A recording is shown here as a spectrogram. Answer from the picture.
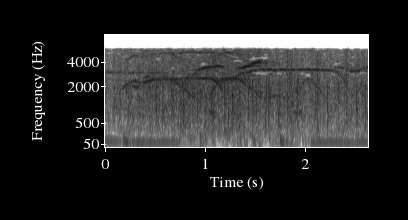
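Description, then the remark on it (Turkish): A crowd applauds steadily for a few seconds, a dense wash of clapping hands at moderate volume, with a faint high whistle-like tone threading through it; the applause is sent to actress Serra Yılmaz for her stage performance. “Biz de buradan oyundaki performansından ötürü, Türkiye'ye katkılarından ötürü Serra Yılmaz'a bir alkış gönderelim. Umarım duyumsar kendisi buradan gelen alkışı.”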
